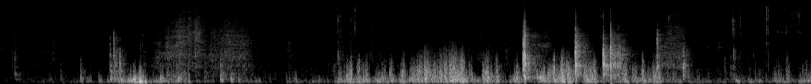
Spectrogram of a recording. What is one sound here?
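Wooden boards and blocks knock and thud against a table.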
